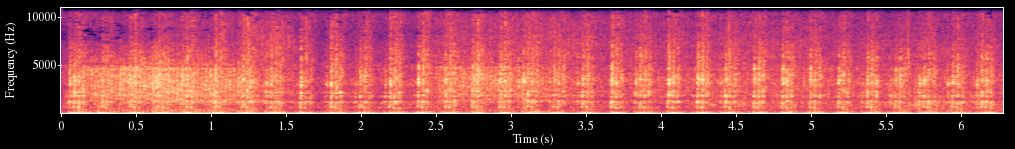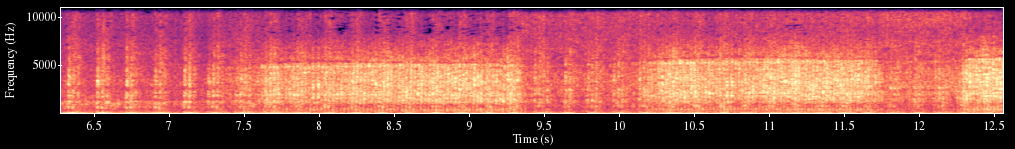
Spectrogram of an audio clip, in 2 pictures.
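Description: A heavy truck engine rumbles with a deep, pulsing throb.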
